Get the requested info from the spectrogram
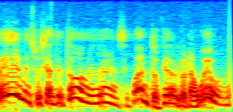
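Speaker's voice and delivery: high, soft mock scolding mother; squeaky imitation of an annoyed mom. Girl imitating her mom scolding her over the egg, in a high squeaky voice.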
